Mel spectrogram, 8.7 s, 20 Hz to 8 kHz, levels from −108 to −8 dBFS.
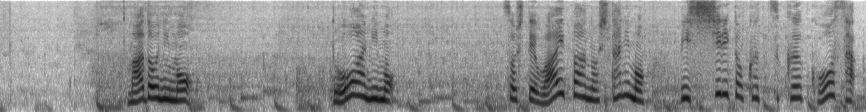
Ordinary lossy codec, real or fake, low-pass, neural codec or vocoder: none; fake; none; codec, 16 kHz, 16 kbps, FunCodec, trained on LibriTTS, 50 frames a second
